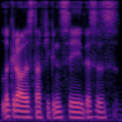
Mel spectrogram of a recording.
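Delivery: soft, calm recorded voiceover; voiceover narration. Real, not acted. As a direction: narrate quietly over the footage. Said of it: "it is voiceover time".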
